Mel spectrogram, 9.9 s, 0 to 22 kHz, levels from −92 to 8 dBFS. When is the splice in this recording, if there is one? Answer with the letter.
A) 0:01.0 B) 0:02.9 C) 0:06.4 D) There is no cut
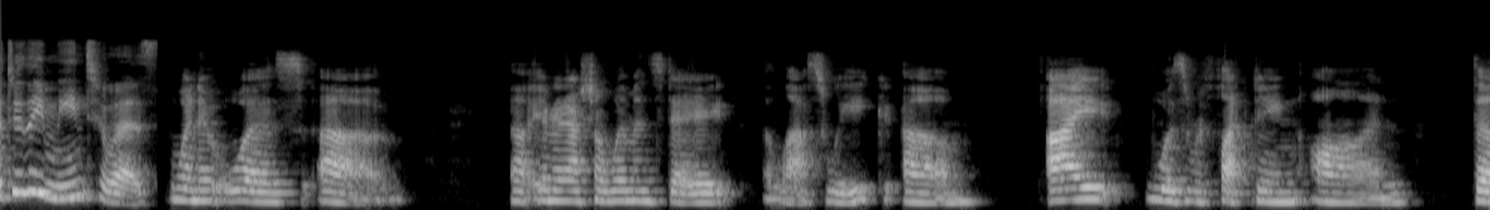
A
